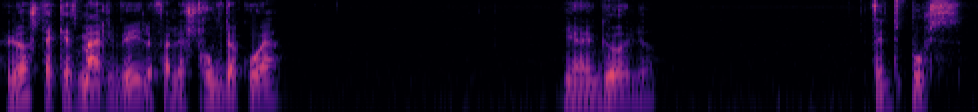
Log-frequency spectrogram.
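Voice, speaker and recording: A man's voice: on the high side, a little mellow. A man with a Québécois French accent performing a comic story, self-mocking and punchline-driven.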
